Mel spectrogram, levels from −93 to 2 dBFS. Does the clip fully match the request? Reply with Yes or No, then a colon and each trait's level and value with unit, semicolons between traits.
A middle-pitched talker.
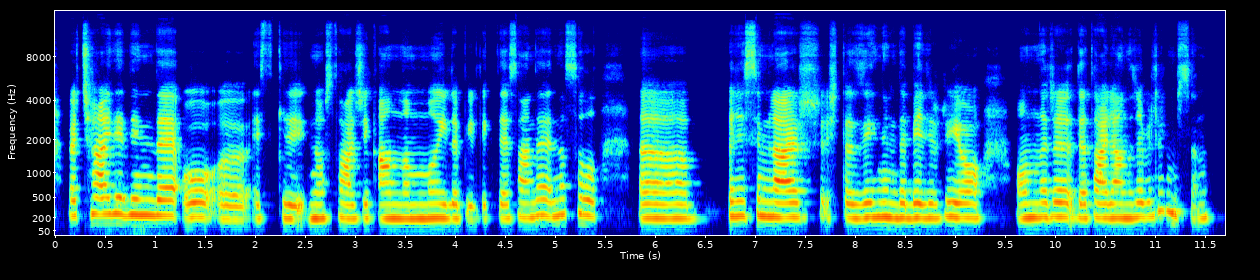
No: high, 200 Hz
